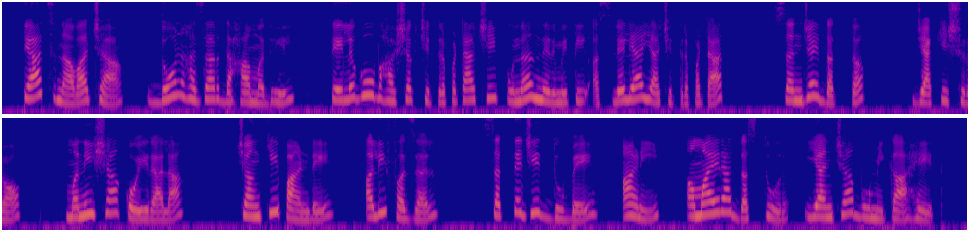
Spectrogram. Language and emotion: Marathi, neutral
